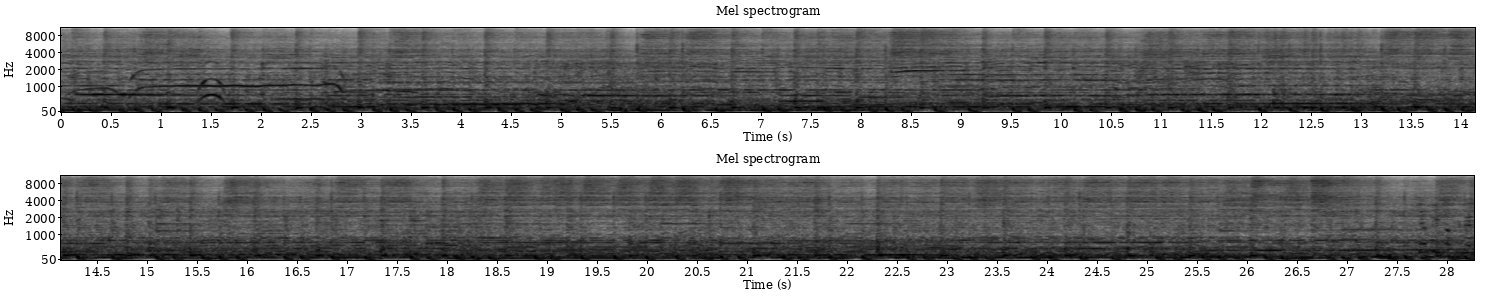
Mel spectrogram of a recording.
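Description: Live rock band playing loudly on stage: electric guitar and drum kit, mostly an instrumental passage between sung lines.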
